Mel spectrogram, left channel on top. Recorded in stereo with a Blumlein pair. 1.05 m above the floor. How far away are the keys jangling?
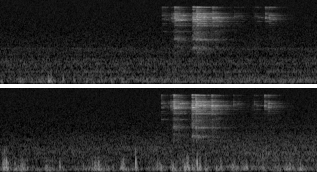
About 1.6 m.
